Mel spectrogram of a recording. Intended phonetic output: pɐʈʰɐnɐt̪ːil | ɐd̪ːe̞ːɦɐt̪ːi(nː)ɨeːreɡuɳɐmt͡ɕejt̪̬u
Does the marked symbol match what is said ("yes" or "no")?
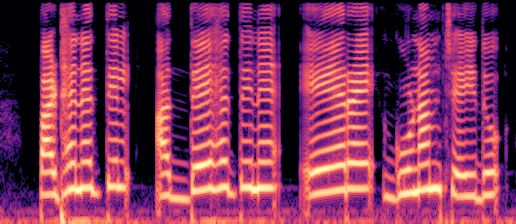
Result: no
